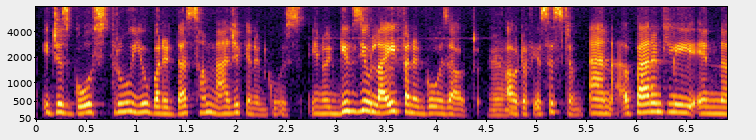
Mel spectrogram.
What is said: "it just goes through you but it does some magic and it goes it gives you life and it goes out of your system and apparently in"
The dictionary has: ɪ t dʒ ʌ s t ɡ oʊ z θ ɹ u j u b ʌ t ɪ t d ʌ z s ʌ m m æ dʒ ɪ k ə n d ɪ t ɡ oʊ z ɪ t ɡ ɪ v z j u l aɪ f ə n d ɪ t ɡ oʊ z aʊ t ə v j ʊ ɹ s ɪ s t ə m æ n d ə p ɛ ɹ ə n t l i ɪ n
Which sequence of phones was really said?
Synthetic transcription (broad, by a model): ɪ t dʒ ʌ s t ɡ oʊ z t ɹ u j u b ʌ t ɪ t d ʌ z s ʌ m m æ dʒ ɪ k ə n ɪ t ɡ oʊ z ɪ t ɡ ɪ v z j u l aɪ f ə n ɪ t ɡ oʊ z aʊ t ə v j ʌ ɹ s ɪ s t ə m æ n d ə p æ ɹ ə n t l i ɪ n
